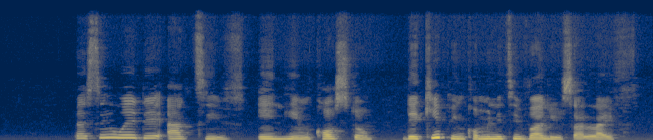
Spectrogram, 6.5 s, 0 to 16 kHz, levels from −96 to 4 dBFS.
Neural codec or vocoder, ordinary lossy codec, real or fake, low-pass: none; none; real; 14.4 kHz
